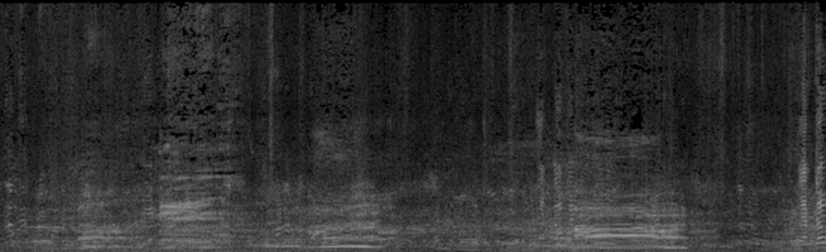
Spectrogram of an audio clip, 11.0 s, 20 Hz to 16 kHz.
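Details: Several overlapping moos from Sahiwal bull calves for sale at a Cumilla cattle market, 19 April 2025: rising-then-falling harmonic lows repeating every few seconds, set within steady chatter from a busy crowd.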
